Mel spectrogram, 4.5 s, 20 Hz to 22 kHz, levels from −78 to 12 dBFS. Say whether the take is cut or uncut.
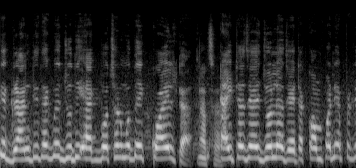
uncut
